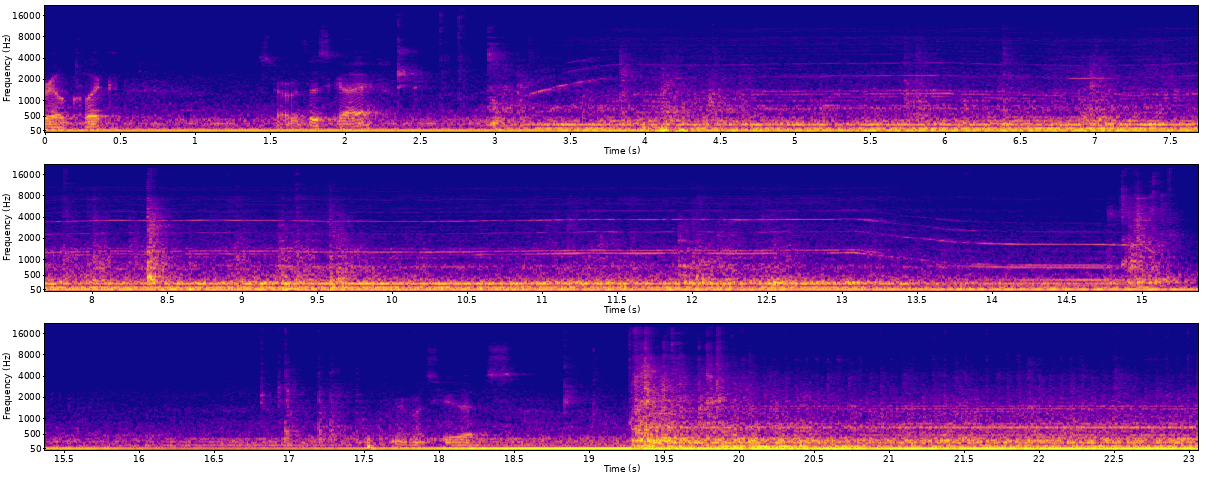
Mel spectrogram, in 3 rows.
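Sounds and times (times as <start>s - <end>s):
garage door opener motor whine: 2.8s - 15.5s, 19.1s - 23.0s
door stopping clunk: 3.0s - 14.0s.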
